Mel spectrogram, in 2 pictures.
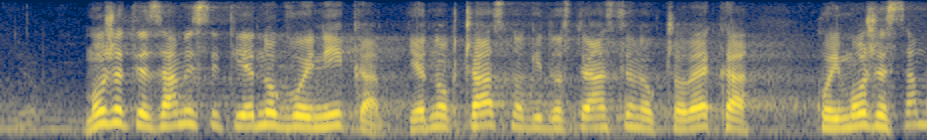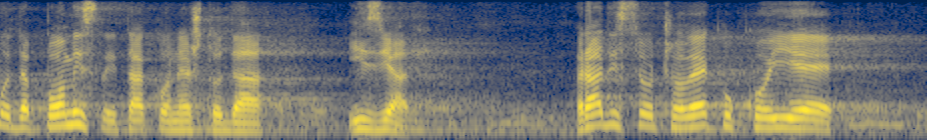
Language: Serbian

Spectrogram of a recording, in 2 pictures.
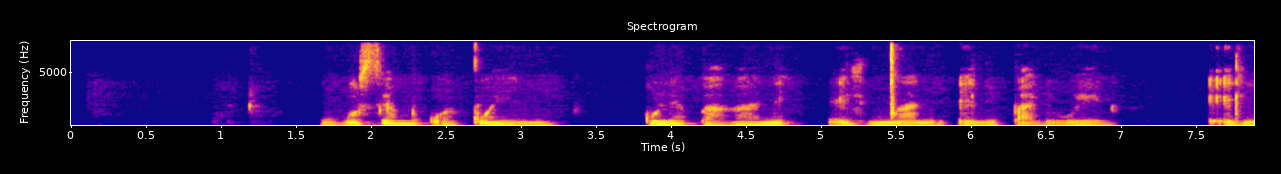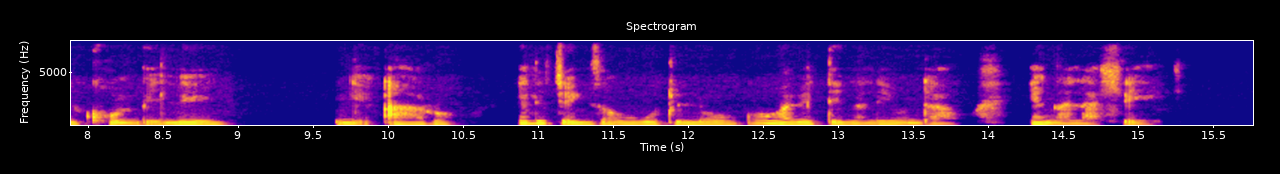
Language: North Ndebele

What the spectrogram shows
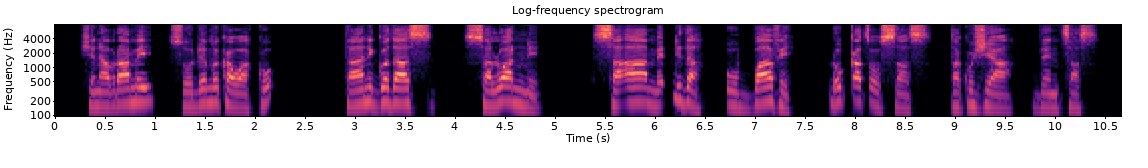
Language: Gofa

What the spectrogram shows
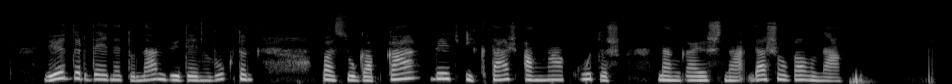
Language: Mari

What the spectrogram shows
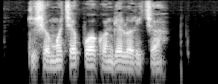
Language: Taita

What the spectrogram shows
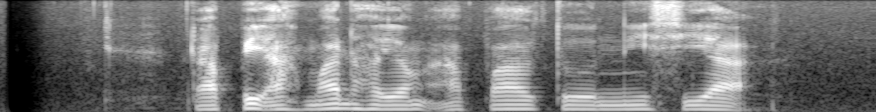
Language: Sundanese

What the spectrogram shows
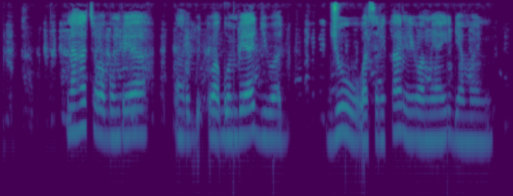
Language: Swahili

